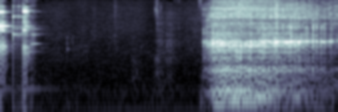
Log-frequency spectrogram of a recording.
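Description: Drinking glasses clink together sharply in a quick cluster of bright taps as people toast with alcoholic drinks, then fall silent before a steady rushing, hissy noise rises and continues to the end.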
